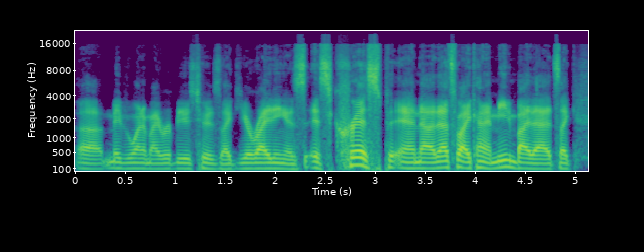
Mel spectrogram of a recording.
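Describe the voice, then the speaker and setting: Smooth-voiced male host, close dry sound. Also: lowish voice, little pitch movement, fairly quick, fairly bright tone, no echo. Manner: rambling, repeats his words as he thinks. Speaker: interview host. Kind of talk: casual chat.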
